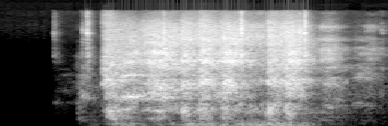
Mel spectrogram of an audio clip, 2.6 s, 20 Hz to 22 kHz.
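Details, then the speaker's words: Old Naza Citra after the damaged injector wiring was repaired: about 1.5 seconds of cranking and chugging that never catches. It is not out of fuel; the electric fuel pump has failed. "Dia bukan habis minyak. Ini masalah dia yang kami itu pasang buka bangku dia nih. Aduh, masalah dia nih. Nih, electric pump dia rusak."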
